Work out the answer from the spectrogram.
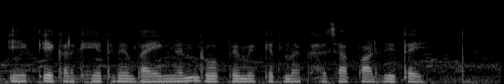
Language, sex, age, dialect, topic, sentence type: Magahi, male, 56-60, Central/Standard, agriculture, question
